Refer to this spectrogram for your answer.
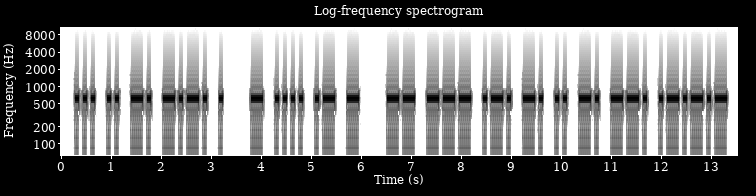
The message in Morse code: SINCE THAT MORNING.

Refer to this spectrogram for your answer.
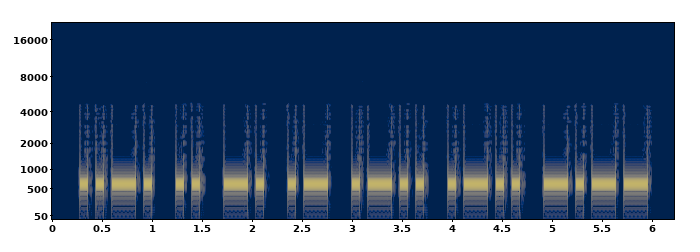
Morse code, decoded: FINALLY

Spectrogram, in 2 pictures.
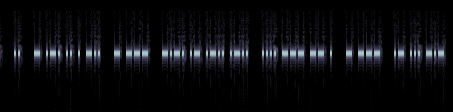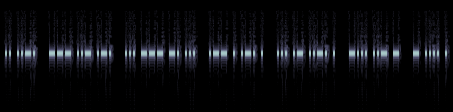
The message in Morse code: I TRIED TO CALL HOME TO ASK IF OUR SONS WERE SAFE BUT THE

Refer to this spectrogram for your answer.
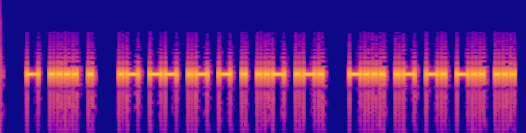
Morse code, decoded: THE AMATEUR BANDS

